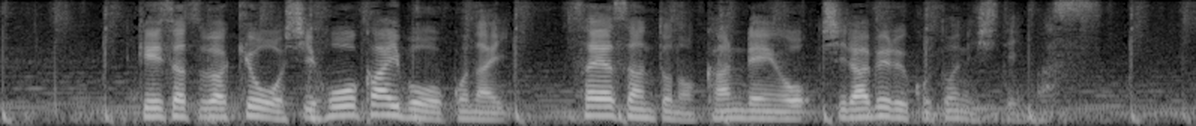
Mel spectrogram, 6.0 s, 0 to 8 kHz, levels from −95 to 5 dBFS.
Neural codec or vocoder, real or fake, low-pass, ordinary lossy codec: none; real; none; none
